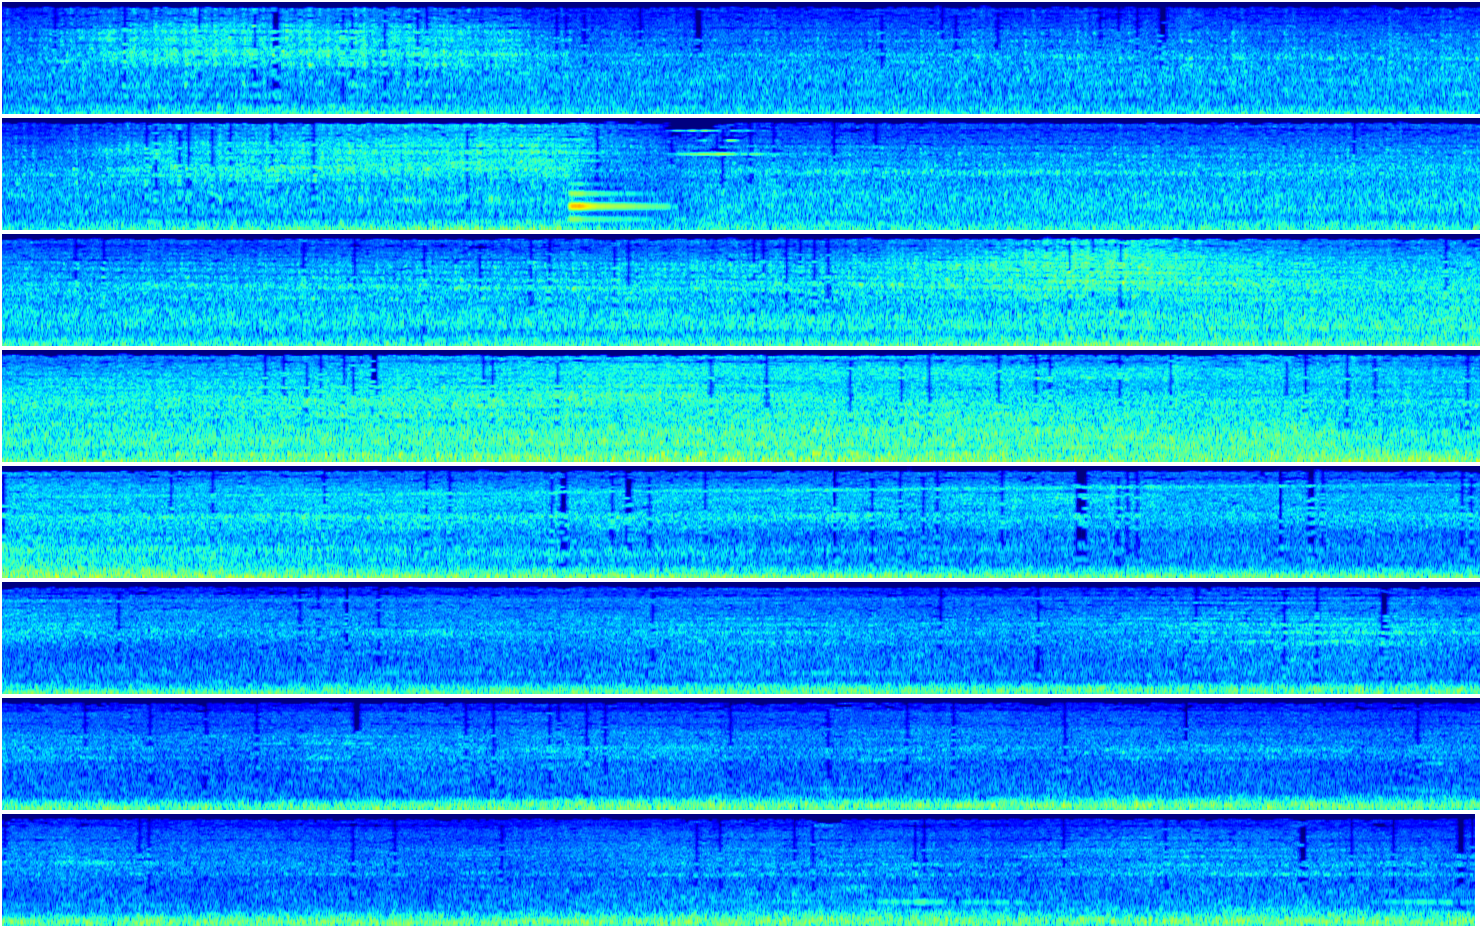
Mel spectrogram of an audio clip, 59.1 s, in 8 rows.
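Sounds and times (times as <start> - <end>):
diesel locomotive engine: 0.0 - 59.0
locomotive horn blast: 10.2 - 11.4.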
